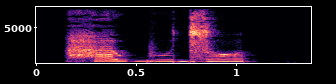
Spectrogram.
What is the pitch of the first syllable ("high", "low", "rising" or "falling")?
high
